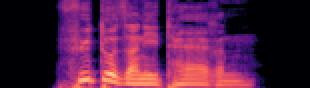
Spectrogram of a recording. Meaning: inflection of phytosanitär: 1. strong genitive masculine/neuter singular 2. weak/mixed genitive/dative all-gender singular 3. strong/weak/mixed accusative masculine singular 4. strong dative plural
- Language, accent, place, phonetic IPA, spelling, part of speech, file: German, Germany, Berlin, [ˈfyːtozaniˌtɛːʁən], phytosanitären, adjective, De-phytosanitären.ogg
